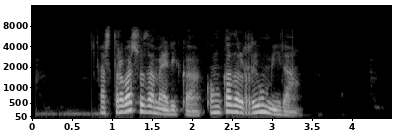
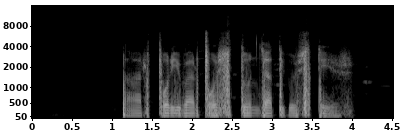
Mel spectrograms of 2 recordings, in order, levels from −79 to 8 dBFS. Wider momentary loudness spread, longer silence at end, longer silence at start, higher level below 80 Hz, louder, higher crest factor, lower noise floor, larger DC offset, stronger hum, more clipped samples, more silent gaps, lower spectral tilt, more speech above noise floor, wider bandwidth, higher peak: about the same, 12 LU vs 10 LU; first, 1.15 s vs 0.55 s; second, 0.85 s vs 1.15 s; second, -64 dBFS vs -46 dBFS; first, -20 LUFS vs -28 LUFS; second, 18 dB vs 24 dB; second, -48 dBFS vs -82 dBFS; neither; neither; neither; neither; about the same, -6.5 dB/octave vs -6 dB/octave; second, 29 dB vs 54 dB; about the same, 8 kHz vs 8.8 kHz; about the same, -4 dBFS vs -6 dBFS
